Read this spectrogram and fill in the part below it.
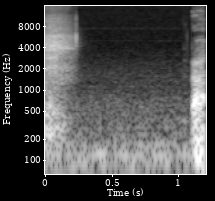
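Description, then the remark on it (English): A sharp, hissy sneeze bursts out at the start, followed by about a second of near silence, then another loud, breathy burst at the end. “I'm going to sneeze, man, and it is killing me.”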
